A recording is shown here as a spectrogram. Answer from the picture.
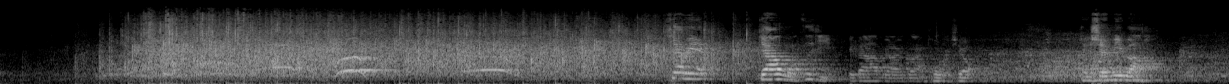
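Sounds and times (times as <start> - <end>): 
audience applause: 0.4 - 7.9
speech: 6.8 - 11.6
laughter: 9.6 - 12.2.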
